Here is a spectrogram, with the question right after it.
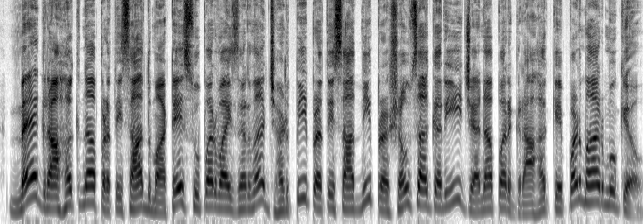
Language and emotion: Gujarati, happy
